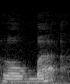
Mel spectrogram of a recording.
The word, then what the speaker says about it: loba: Kemudian ada juga ini loba ya. Loba artinya banyak ya. Loba artinya banyak. Banyak ya, loba. Cara bacanya loba artinya banyak.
